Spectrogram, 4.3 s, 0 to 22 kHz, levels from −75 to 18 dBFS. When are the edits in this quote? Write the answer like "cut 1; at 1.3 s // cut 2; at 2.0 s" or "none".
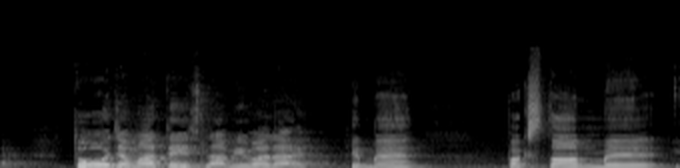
cut 1; at 2.2 s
